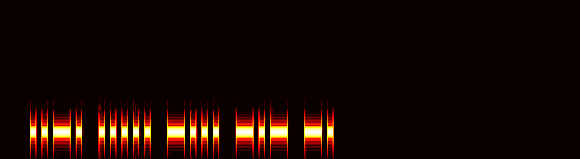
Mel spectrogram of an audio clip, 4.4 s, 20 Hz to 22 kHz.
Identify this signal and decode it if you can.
Morse code, heard as a keyed tone, about 28 wpm, 700 Hz. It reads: F5BKN
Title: DXCC-100 Call Signs - 5 Characters - 28wpm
